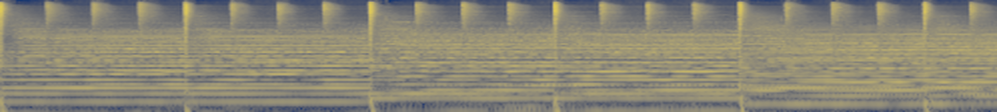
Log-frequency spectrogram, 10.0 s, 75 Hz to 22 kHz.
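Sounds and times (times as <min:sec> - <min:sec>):
gentle soft romantic music: 0:00.0 - 0:09.9.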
